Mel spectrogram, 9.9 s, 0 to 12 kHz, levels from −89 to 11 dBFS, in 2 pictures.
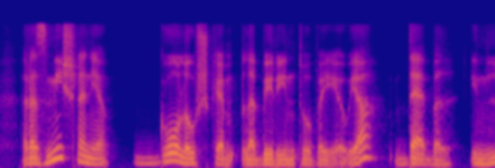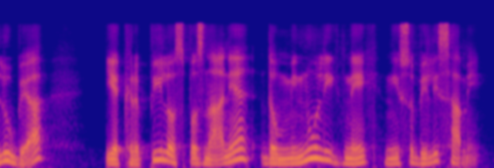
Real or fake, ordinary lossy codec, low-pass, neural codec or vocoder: fake; none; 7.2 kHz; codec, 16 kHz, about 1 kbps, DyCAST, with the encoder's durations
